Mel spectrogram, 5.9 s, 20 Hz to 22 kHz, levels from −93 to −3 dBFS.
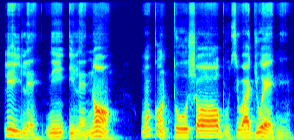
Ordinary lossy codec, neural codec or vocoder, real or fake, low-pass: none; autoencoder, 48 kHz, 128 numbers a frame, DAC-VAE, trained on Japanese speech; fake; none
